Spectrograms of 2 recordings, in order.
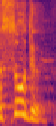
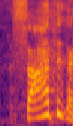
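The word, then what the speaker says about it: סוד: 그다음에네 번째가 소드. 예. 사드가 아니 소드예요. 소드. 그거 영어식 발음이야. 예. 히브리식 발음은 소드. 예. 그니까 소드를 그 미국식 라피들이 사드 이렇게 말하거든요. 예. 근데 소드예요.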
